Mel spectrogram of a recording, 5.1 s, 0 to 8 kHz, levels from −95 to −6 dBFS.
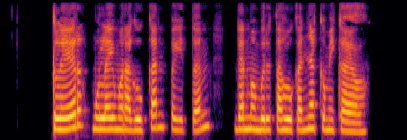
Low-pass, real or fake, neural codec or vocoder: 7.2 kHz; real; none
